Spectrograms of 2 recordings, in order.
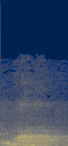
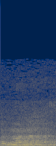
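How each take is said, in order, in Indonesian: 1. Kata ini diucapkan dengan jelas, mulut terbuka. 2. Kata ini diucapkan dengan asal-asalan dan digumamkan. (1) "ya kemana" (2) "jangan kemana, jangan"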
